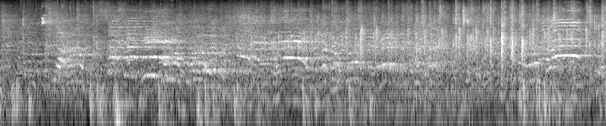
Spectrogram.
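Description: Young women chat and call out in a large echoing rink.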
